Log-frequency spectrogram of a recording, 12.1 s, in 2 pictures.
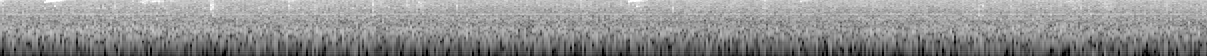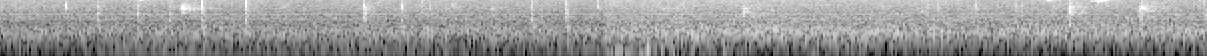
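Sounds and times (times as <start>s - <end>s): small birds chirping: 0.0s - 2.4s, 3.0s - 4.2s, 10.4s - 12.0s
low steady hum: 0.0s - 12.0s.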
